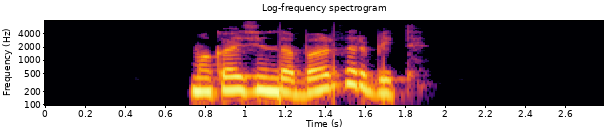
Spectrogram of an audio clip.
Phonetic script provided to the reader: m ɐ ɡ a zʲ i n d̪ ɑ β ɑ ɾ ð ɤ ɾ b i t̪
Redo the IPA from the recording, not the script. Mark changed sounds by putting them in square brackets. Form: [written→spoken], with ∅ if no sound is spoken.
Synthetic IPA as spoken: m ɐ ɡ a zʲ i n d̪ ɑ [β→b] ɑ ɾ ð ɤ ɾ b i t̪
